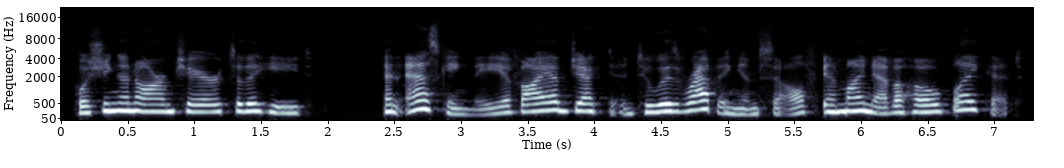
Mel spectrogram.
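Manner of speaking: ordinary delivery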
